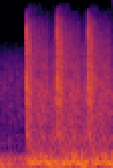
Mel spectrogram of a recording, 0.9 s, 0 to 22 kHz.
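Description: Chain-fired mech weapons in MechWarrior 5 on a Boar's Head Atlas, three heavy booming shots in even succession, loud and close with no talk.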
